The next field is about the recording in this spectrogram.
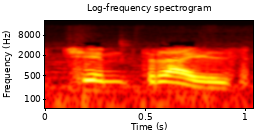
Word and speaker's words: chemtrails: la de los chemtrails o chemtrails, como se pronunciaría en castellano.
